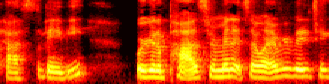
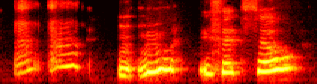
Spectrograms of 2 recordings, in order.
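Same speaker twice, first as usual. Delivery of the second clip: high, drawn-out doubting hum, then is that so; sceptical mock reply; 13 semitones higher, 4 dB louder, slower than usual. Mocking the meditation advice.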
